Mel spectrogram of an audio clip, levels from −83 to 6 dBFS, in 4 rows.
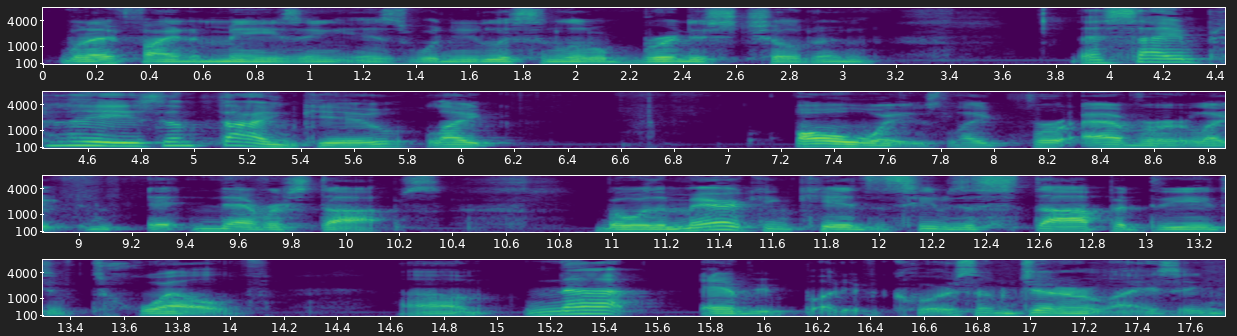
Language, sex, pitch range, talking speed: English, male, 100-125 Hz, 155 wpm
